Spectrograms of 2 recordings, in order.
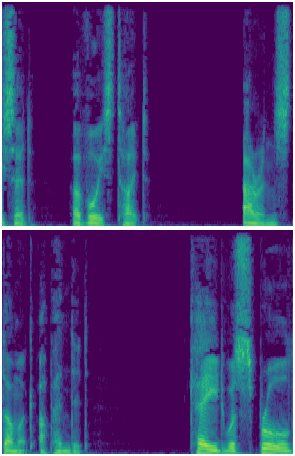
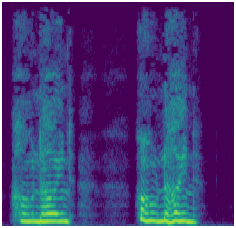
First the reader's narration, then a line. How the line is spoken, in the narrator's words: he was whimpering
